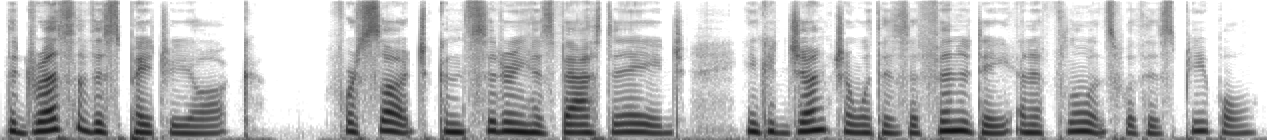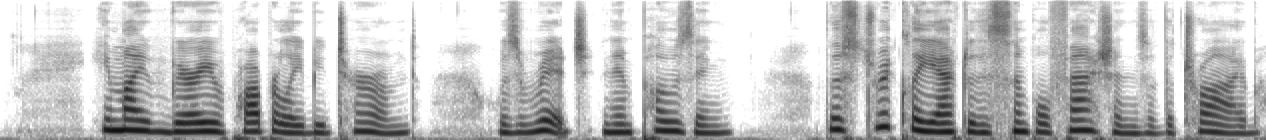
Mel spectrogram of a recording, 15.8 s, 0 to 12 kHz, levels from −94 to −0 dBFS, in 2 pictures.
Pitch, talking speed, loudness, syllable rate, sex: 205 Hz, 145 wpm, -18 LUFS, 4.7 syllables/s, female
